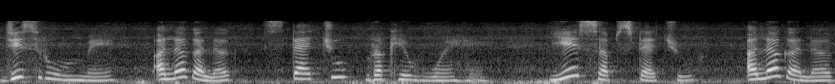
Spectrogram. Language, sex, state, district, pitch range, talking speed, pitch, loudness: Hindi, female, Madhya Pradesh, Dhar, 180-260 Hz, 110 wpm, 205 Hz, -18 LUFS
